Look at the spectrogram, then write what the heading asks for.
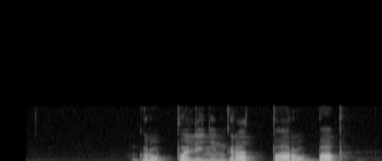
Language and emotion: Russian, neutral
